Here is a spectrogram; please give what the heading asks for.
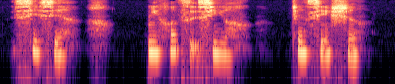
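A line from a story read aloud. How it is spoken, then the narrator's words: Soft, shy. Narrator (Chinese): 尹山红着脸，轻声地说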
